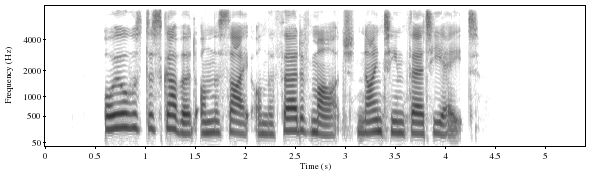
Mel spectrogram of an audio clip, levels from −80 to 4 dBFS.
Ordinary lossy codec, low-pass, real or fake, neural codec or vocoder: none; 7.2 kHz; real; none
